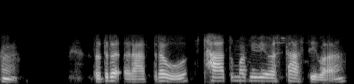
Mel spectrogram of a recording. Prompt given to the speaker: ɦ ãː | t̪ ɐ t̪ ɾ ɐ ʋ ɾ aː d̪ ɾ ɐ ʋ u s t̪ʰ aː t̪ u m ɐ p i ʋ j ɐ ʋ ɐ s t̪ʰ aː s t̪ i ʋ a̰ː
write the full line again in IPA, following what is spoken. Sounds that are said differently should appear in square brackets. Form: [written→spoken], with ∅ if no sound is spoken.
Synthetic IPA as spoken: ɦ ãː | t̪ ɐ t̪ ɾ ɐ [ʋ→∅] ɾ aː [d̪→t̪] ɾ ɐ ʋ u s t̪ʰ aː t̪ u m ɐ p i ʋ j ɐ ʋ ɐ s t̪ʰ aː s t̪ i ʋ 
